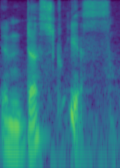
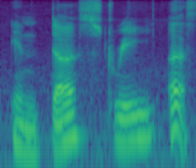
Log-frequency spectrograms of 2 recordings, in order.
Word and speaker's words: industrious: Wow, they sound very industrious. That's a big word. Industrious. That's 4 syllables.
